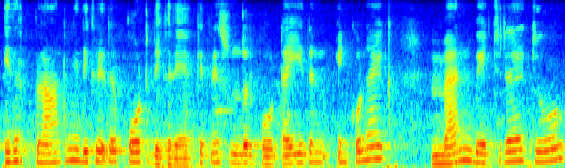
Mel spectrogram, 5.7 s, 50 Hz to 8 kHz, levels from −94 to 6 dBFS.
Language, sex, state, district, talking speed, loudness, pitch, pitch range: Hindi, male, Punjab, Fazilka, 245 wpm, -16 LUFS, 170 Hz, 150-185 Hz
